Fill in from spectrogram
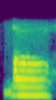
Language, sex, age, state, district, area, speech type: Kashmiri, female, 30-45, Jammu and Kashmir, Bandipora, rural, conversation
